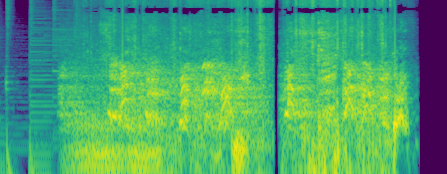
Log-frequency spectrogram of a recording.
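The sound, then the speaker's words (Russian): Guide dogs at the Russian School for Training Guide Dogs of the All-Russian Society of the Blind bark, yip and whimper in a loud, nearly continuous chorus, with one brief pause midway before the excited barking resumes and then cuts off. “Вашему вниманию предлагается аудиоверсия презентации о деятельности Российской школы подготовки собак-проводников Всероссийского общества слепых.”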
